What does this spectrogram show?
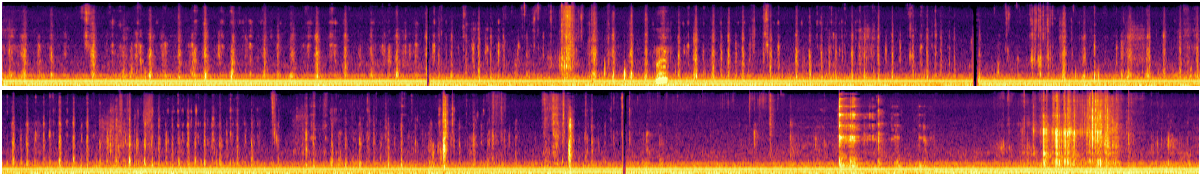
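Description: Close-miked chewing of a crunchy streusel-topped bun: soft crackling crunches run throughout, with a louder bite and crunching near the end. A steady low hum sits underneath.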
